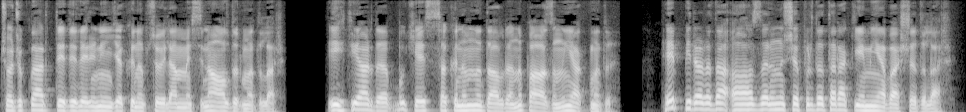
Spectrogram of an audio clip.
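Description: Man reading a novel aloud. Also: mid-range voice. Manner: steady, even storytelling delivery. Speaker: audiobook narrator. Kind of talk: scripted narration.

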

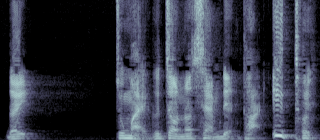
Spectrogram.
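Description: A man voicing a gruff old village grandfather who grumbles and scolds. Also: mid-range voice, a little fast, fairly bright tone. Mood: grumbling.

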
